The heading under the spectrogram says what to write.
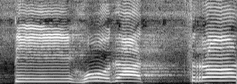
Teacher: चौथा चरण ते के बाद अवग्रह। अवग्रह के कारण आपको ते की मात्रा को लंबा खींचना है।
